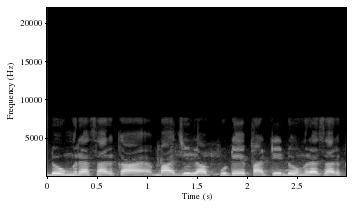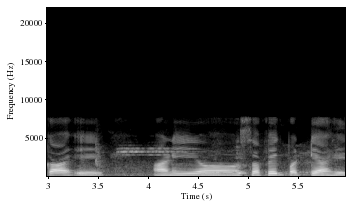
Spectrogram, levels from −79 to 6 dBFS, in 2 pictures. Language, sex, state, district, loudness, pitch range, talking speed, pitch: Marathi, female, Maharashtra, Mumbai Suburban, -14 LUFS, 190-215 Hz, 100 wpm, 205 Hz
